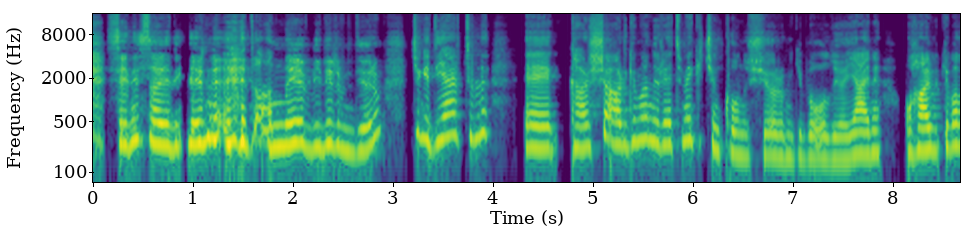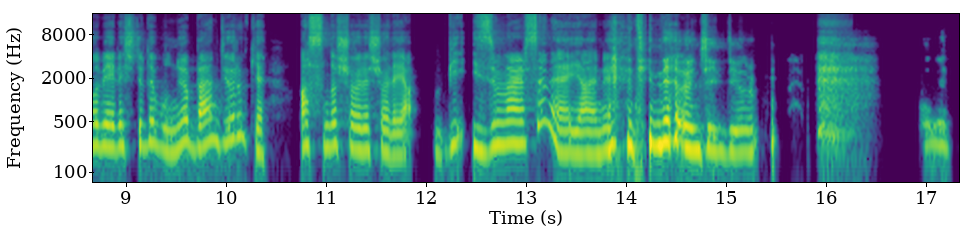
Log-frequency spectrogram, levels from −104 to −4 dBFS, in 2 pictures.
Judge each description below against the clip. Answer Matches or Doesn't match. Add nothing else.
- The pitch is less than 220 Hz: Doesn't match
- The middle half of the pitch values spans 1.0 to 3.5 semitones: Doesn't match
